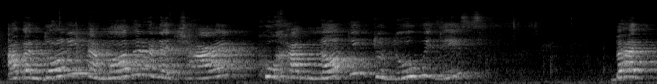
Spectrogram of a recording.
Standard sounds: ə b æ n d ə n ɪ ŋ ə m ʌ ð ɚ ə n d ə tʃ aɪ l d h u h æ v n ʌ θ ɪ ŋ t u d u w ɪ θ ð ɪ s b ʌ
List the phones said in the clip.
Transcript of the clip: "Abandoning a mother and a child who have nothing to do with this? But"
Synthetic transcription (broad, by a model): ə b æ n d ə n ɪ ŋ ə m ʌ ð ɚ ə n ə tʃ aɪ l d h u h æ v n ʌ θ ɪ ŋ t u d u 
